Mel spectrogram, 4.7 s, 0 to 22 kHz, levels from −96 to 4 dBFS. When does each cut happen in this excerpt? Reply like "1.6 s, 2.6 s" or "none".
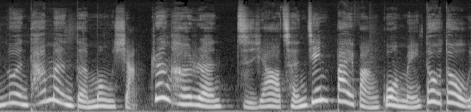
1.5 s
